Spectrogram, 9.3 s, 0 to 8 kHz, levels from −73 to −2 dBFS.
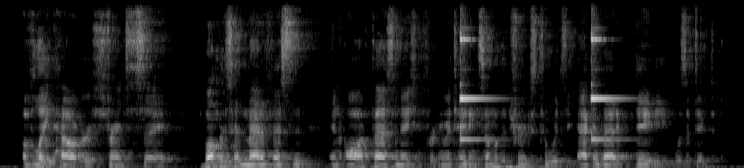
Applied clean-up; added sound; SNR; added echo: none; Glass; -4 dB; reverberation time 0.8 s.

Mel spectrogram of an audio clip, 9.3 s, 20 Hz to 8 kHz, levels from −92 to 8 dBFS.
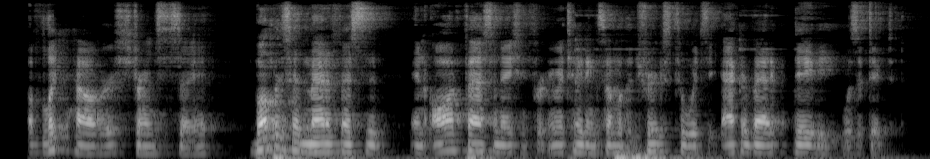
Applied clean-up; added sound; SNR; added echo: neural mask model DeepFilterNet 3.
